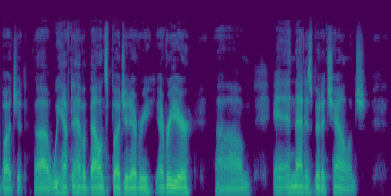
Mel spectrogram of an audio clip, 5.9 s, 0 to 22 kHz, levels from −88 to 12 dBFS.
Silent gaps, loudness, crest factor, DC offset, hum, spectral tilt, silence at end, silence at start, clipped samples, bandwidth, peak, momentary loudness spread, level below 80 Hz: 3.11-3.17 s; -25 LUFS; 18 dB; under 0.1%; none; -5.5 dB/octave; 0.4 s; 0.05 s; under 0.1%; 13.5 kHz; -6 dBFS; 11 LU; -58 dBFS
